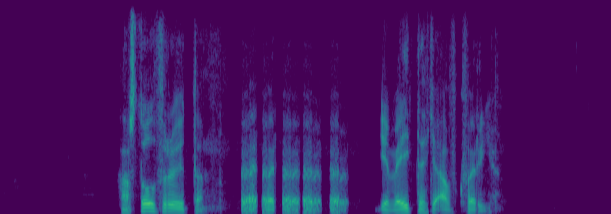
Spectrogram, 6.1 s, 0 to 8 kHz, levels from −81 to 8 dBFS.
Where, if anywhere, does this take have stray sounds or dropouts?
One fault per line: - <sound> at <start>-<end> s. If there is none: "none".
- laugh at 2.4-3.5 s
